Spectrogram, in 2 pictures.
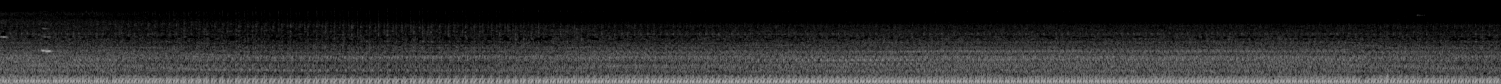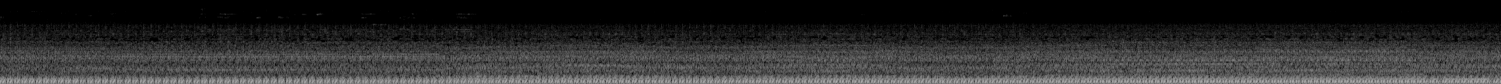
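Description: Wood-Mizer LX150 sawmill's engine running steadily, driving the band blade through a red pine log, its pitch sagging slightly and recovering a few times.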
